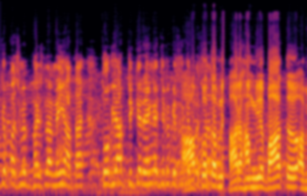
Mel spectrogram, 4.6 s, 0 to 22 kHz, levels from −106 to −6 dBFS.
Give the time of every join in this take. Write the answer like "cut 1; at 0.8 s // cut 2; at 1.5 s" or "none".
cut 1; at 3.4 s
